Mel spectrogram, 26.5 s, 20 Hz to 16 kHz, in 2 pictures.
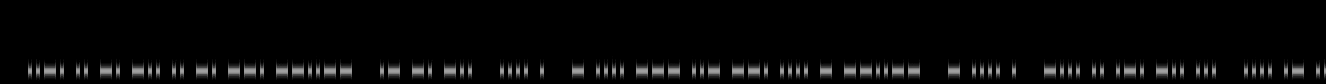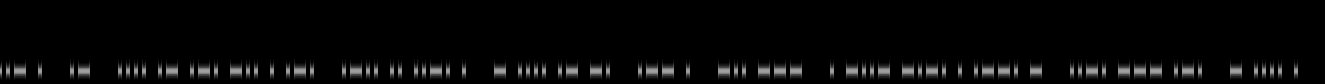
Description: Morse code, heard as a keyed tone, about 30 wpm, 600 Hz. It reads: FINDING, AND HE THOUGHT, THE BIRDS HAVE A HARDER LIFE THAN WE DO EXCEPT FOR THE
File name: the old man and the sea / the old man and the sea 1 30wpm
